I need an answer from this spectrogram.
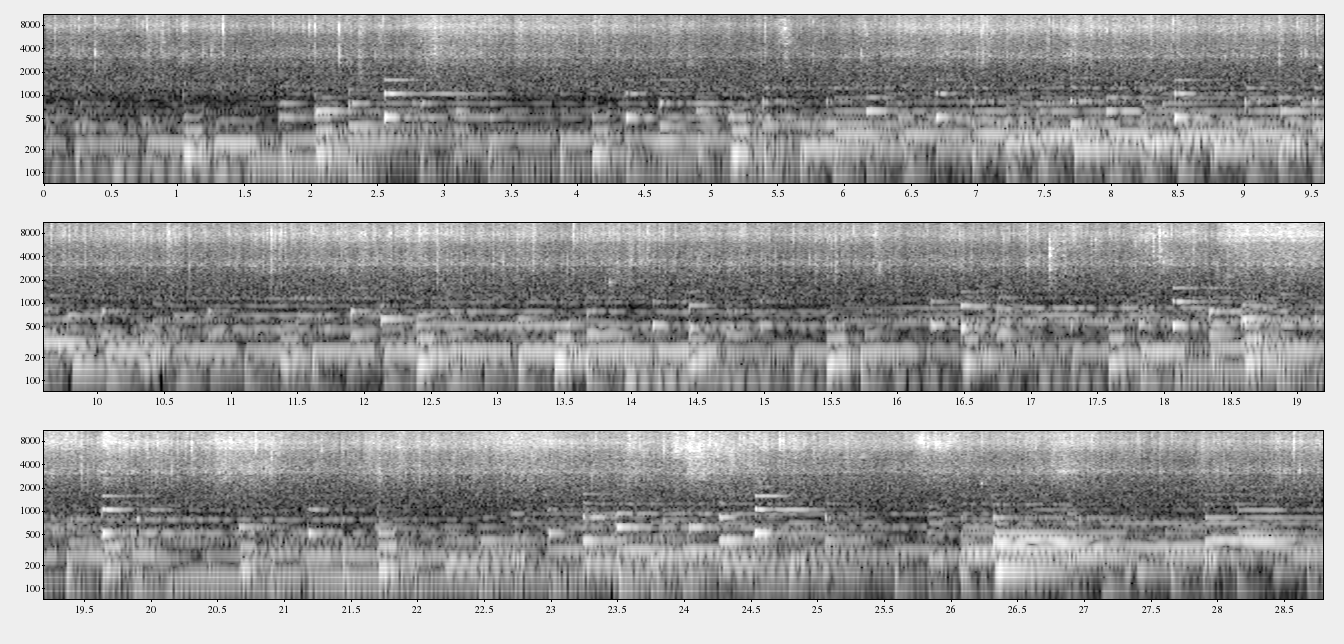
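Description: Food sizzling and crackling steadily as it cooks, with many small pops, under background music.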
